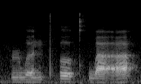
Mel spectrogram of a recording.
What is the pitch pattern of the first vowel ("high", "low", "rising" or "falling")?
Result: rising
